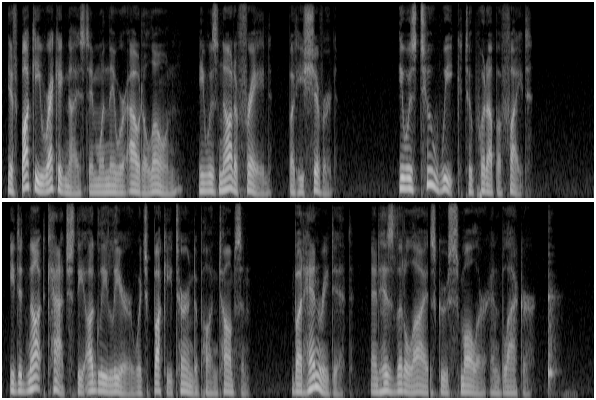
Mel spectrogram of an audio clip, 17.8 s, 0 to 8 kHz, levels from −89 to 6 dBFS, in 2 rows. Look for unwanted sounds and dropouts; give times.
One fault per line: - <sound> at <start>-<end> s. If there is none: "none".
- dropout at 15.3-15.3 s
- tap at 17.1-17.5 s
